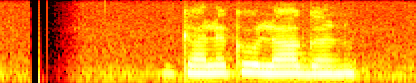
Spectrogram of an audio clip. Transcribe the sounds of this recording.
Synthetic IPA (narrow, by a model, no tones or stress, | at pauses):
ɡɐlɐkuulaːɡɐnu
